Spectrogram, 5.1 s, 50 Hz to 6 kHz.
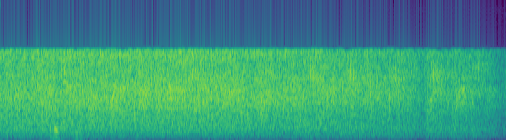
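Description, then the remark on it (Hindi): A crowd applauds steadily, a dense wash of many hands clapping together at a fairly even level for several seconds before easing off slightly at the end. “घड़ी में देखोगे तो ठीक 4:45 बज गए, इस पर ताली बजाओ ना।”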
